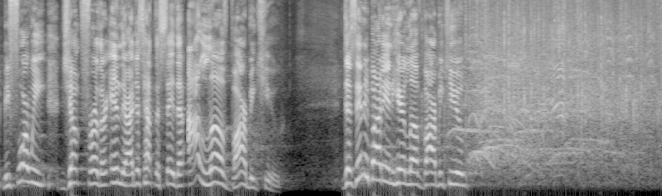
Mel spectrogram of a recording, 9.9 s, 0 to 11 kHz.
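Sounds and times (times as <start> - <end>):
speech: 0.0 - 4.3, 5.2 - 7.2
audience clapping: 6.1 - 9.9
crowd cheering and shouting: 6.7 - 9.9.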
